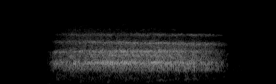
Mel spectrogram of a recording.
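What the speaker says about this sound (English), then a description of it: "let's start to slow the breath down, breathing in through the nose and out through the mouth a few times" One long, slow breath during a yin yoga session, drawn in through the nose and let out through the mouth, lasting about two seconds. It sounds soft, airy and close, with no talk over it.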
